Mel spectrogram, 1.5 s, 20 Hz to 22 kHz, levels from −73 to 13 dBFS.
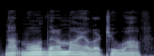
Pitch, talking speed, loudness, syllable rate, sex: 100 Hz, 310 wpm, -14 LUFS, 5.5 syllables/s, male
